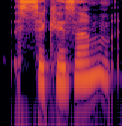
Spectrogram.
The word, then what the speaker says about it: Sikhism: background for listeners on the ways in which sikhism and i might be mispronouncing that so please correct me no you got it oh okay yeah great um so i'm wondering in the ways in which sakism has informed your activism particularly the teachings of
